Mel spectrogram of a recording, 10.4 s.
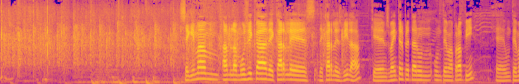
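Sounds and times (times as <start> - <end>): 
audience applause: 0.0 - 7.0
speech: 3.7 - 10.3.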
